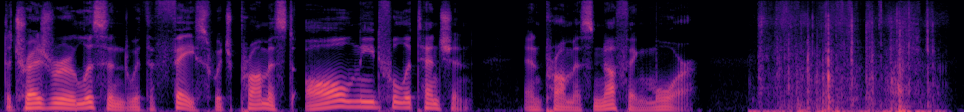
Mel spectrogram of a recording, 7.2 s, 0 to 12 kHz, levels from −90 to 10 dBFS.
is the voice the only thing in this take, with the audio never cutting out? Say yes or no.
no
